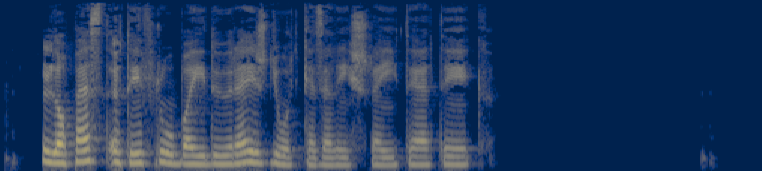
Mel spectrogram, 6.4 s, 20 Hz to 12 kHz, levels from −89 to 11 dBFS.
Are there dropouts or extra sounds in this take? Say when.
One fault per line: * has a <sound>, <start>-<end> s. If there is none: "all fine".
all fine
